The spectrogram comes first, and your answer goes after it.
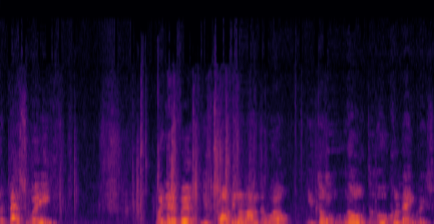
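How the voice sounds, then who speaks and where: With a Chinese accent and a high pitch, a man talks at a fairly quick pace over noticeable background noise. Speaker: chef and restaurateur. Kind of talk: interview. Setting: radio show. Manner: energetic, fast.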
